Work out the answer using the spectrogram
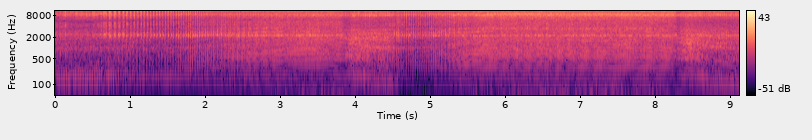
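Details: Grand motorcycle, engine running, throttle blipped repeatedly: pitch rises and falls raggedly, struggling, with the carburetor spitting back instead of drawing in; cause found to be the exhaust (knalpot).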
